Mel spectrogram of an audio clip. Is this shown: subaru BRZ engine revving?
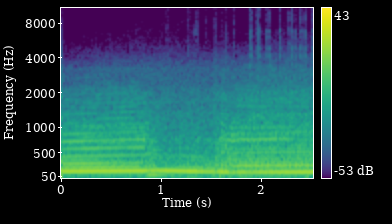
yes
